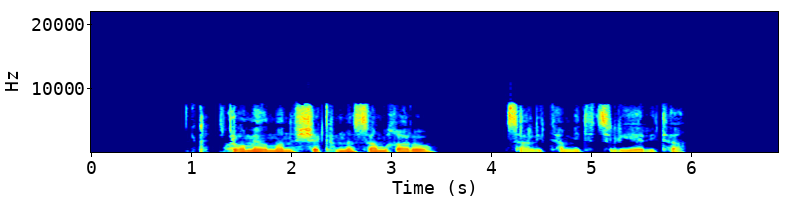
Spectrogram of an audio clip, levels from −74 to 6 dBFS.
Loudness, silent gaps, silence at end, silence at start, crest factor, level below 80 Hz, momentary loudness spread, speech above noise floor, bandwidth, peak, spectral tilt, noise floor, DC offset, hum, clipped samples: -16 LUFS; 1.18-1.26 s, 3.47-4.13 s; 0.95 s; 1.05 s; 18 dB; -44 dBFS; 14 LU; over 74 dB; 8.2 kHz; 0 dBFS; -4.5 dB/octave; under -90 dBFS; under 0.1%; none; under 0.1%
